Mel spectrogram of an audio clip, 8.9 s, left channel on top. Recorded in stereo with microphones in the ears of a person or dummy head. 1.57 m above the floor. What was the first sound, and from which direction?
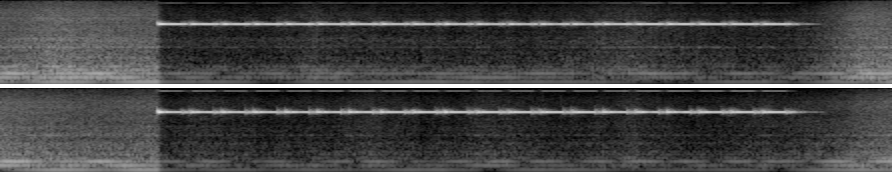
A fire alarm, 25° right (ahead or behind).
